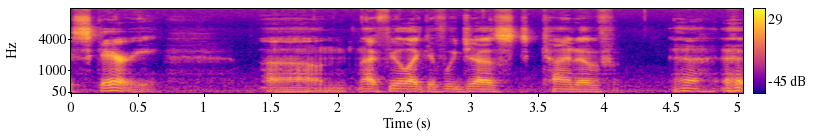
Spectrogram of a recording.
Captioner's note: chuckles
